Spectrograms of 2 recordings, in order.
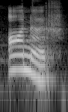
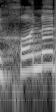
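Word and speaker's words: honor: एज इट इज़ इन ऑनर, ऑनेस्ट, ऑनर, ऑनेस्ट, ये हॉनर या हॉनेस्ट नहीं होता।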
